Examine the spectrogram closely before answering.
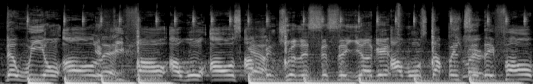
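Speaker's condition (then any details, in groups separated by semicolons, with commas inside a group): No condition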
